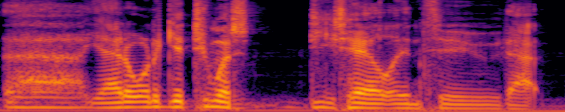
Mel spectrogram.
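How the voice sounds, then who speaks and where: A man's voice: medium pitch, brisk, gravelly, a bit bright, soft background music. A man narrating as game master in a casual tabletop game podcast, explaining at length with lots of fillers and restarts.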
